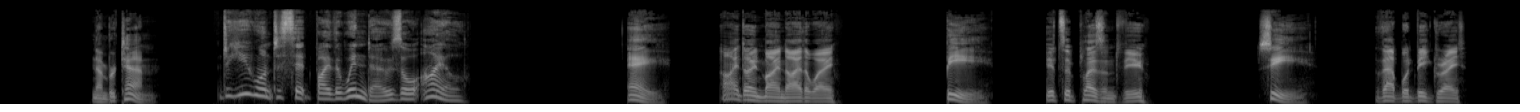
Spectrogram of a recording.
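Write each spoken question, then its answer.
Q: Do you want to sit by the windows or aisle?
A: A: I don't mind either way.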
